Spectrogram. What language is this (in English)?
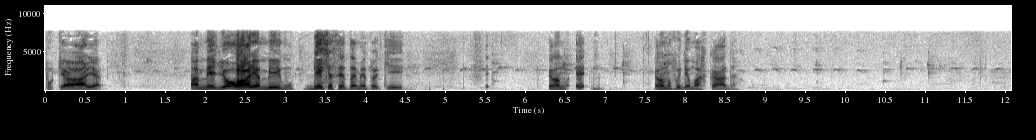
Portuguese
